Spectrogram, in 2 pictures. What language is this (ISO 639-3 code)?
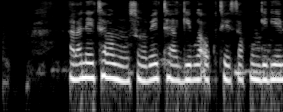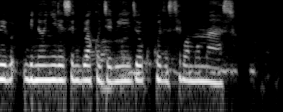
lug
